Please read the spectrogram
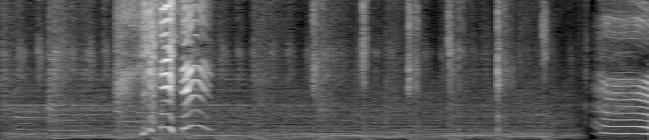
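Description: Light background music for children, with a short burst of high, squeaky cartoon sound effects about a second in, their pitch wobbling up and down.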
